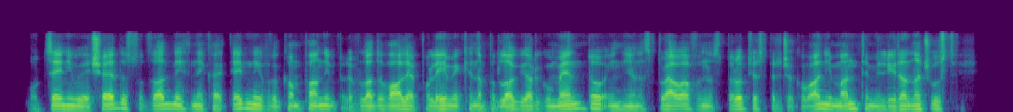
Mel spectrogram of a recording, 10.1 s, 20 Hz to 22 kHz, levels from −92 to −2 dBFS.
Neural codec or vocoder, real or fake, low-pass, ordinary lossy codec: codec, 16 kHz, 0.8 kbps, ZipCodec; fake; 7.2 kHz; none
